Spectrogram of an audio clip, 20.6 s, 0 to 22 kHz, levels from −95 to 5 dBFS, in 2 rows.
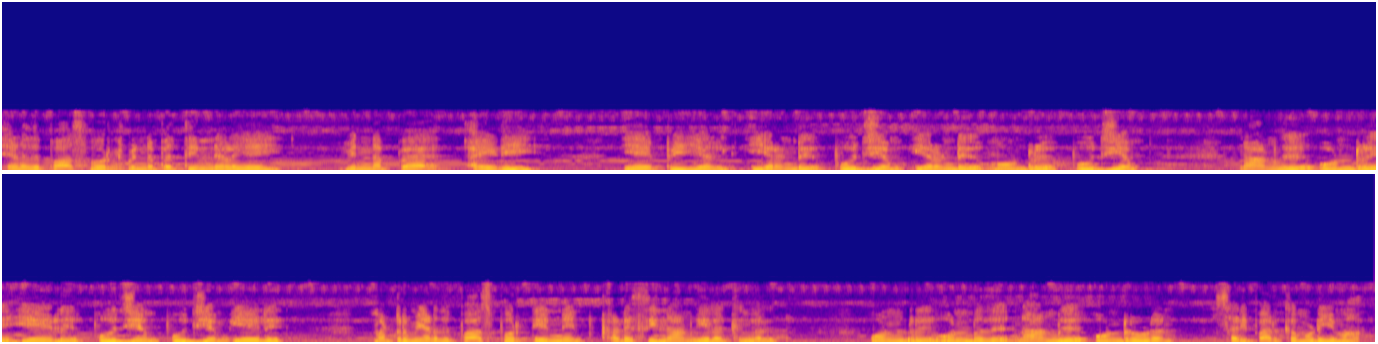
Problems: background sounds at intervals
